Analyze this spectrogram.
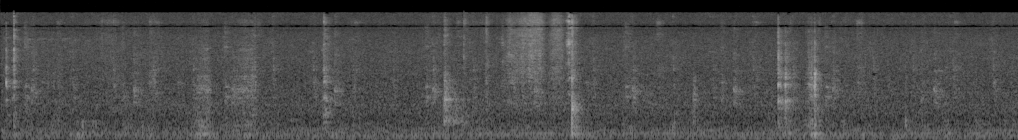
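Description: Small tools tap and click faintly against a plastic model.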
